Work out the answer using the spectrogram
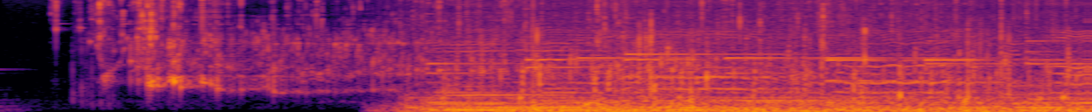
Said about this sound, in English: Yes, it is time for the ritual. Pour the virgin's blood.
